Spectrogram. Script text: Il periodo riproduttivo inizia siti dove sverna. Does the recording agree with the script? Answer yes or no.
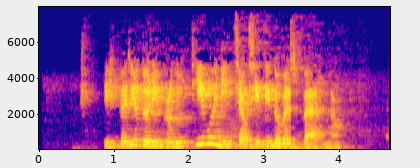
yes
